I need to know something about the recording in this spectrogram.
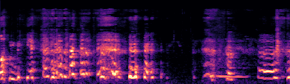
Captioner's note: laughs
